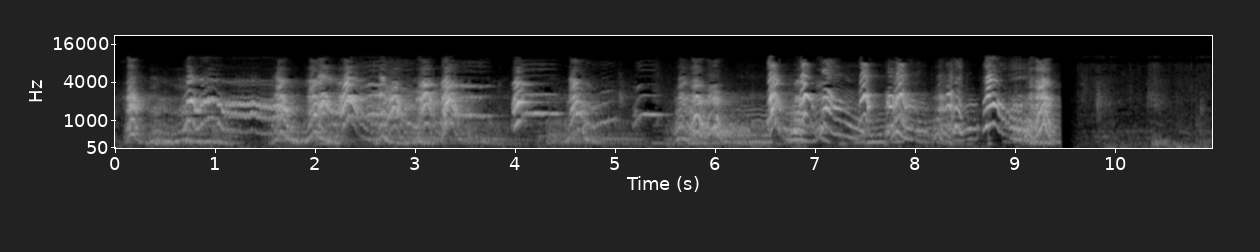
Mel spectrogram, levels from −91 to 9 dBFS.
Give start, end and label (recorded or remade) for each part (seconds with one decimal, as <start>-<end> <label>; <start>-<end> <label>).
0.0-1.5 remade; 1.5-2.7 recorded; 2.7-3.9 remade; 3.9-8.4 recorded; 8.4-11.0 remade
